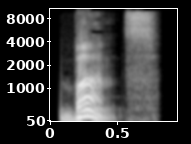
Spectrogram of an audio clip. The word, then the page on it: bonce: British English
